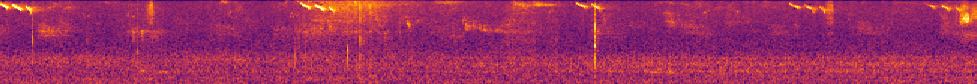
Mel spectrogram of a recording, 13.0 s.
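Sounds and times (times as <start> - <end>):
small bird chirping: 0.0 - 0.8, 3.8 - 4.7, 12.4 - 13.0
faint click: 4.5 - 5.1, 7.8 - 8.1.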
